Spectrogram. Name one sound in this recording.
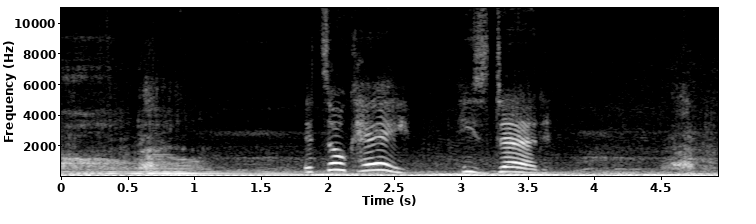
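A young girl speaks calmly and reassuringly.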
